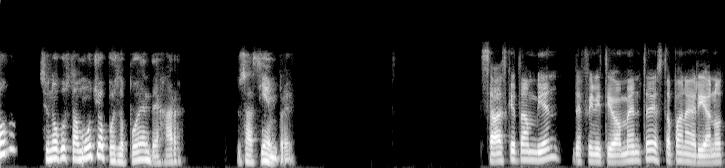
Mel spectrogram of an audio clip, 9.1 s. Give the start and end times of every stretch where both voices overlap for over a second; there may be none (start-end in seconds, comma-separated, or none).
none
